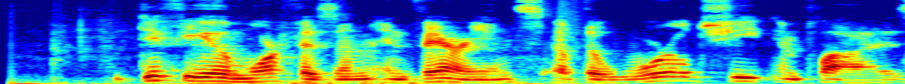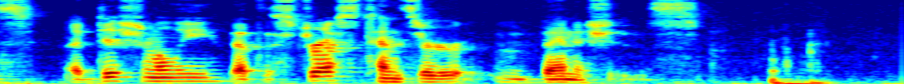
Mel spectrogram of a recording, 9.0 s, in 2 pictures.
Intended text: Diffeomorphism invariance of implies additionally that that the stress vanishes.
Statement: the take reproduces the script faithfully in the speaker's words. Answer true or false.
false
